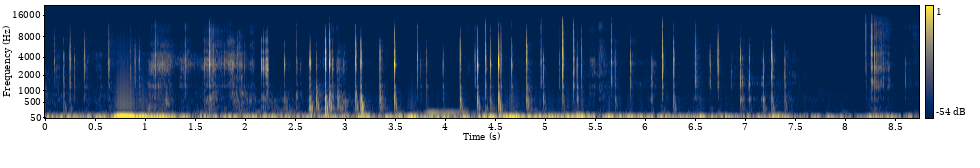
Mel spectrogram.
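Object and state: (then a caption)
Plastic anatomical skull model. Long nails tap and scratch the top of the cranium of a hollow plastic anatomical skull model. The result is a rapid, uneven run of short, bright clicks that die away almost at once, mixed with brief scratchy passages over a faint low hum. A slightly louder burst comes early, and the tapping softens toward the end.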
